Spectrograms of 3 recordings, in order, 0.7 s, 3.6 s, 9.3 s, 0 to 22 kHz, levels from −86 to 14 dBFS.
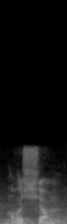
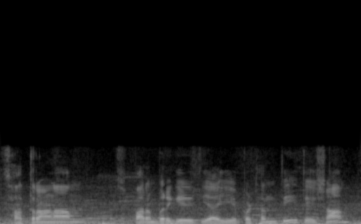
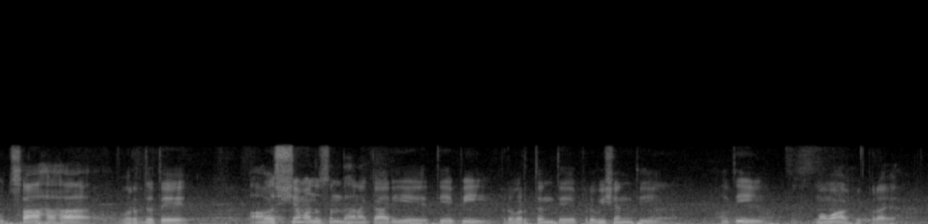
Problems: none marked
